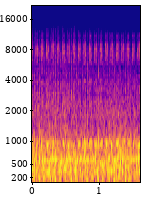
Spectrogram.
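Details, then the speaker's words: Old CAT D8 dozer unrun for decades, pony engine working wide open to crank the cold diesel with compression released, tried in high range: fast steady chugging but the engine turns too slowly to fire; needs more warmth and hot oil. "still a little cold definitely still a little cold that poor Pony's working that's wide open"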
